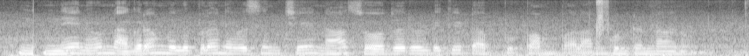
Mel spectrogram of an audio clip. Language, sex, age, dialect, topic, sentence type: Telugu, male, 18-24, Utterandhra, banking, statement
